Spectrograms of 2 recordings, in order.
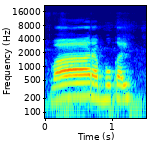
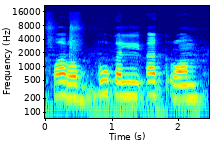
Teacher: बाज़ लोग वाव को ज़्यादा लंबा कर देते हैं, इसको पढ़ते हैं वा रब्बुकल, तो गलत हो जाएगा।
